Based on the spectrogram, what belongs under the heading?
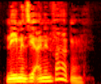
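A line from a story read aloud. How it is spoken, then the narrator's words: Soft, hypocritical. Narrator (German): sagte der heuchlerische Arzt sanft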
